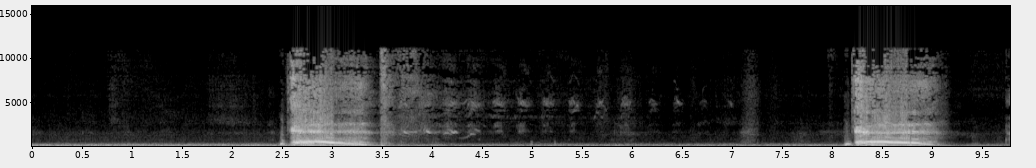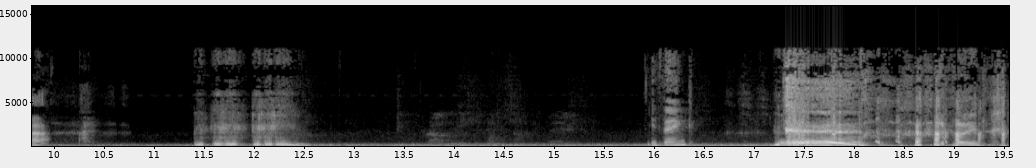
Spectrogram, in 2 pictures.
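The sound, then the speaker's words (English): A woman's odd, loud hiccups burst out about five times at irregular intervals, each a short strained vocal yelp over a low steady rumble, with a brief spoken remark between them. “No, that's the weirdest form of hiccups.”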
